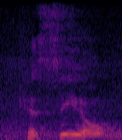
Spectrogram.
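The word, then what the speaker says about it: kesil: We have that first one, Evil, and then we have this one, Casil, which rhymes with Evil.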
